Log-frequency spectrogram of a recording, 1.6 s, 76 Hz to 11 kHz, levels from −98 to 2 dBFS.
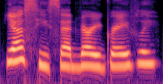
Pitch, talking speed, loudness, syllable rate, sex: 240 Hz, 185 wpm, -17 LUFS, 5.2 syllables/s, female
